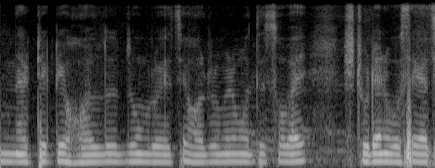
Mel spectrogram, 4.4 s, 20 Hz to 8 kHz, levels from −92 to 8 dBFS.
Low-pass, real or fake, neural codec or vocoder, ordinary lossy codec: 7.2 kHz; real; none; Opus, 64 kbps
